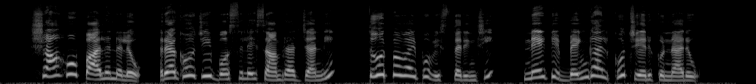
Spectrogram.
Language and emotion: Telugu, neutral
